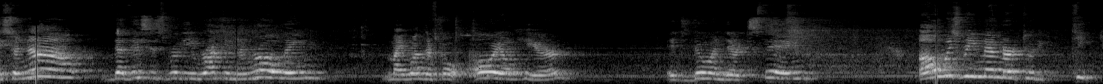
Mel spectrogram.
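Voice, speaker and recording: A chatty woman from Italy, Italian her first language, talks a home cook through a recipe and repeats her tips. Her voice sits high. It is picked up from a little distance in an echoey kitchen with faint room noise. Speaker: home cooking host. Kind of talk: casual cooking demonstration.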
